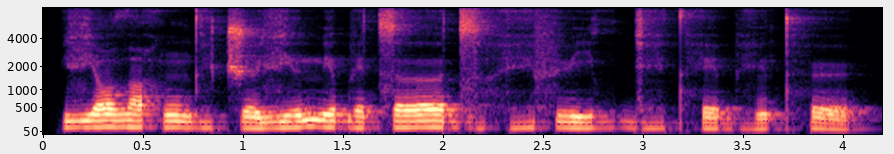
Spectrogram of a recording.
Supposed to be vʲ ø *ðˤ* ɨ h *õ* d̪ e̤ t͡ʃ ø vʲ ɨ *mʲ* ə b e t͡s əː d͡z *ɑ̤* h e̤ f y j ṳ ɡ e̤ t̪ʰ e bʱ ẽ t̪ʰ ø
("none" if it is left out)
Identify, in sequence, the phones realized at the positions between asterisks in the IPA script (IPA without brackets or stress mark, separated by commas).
ðˤ, ũ, mʲ, ə̤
